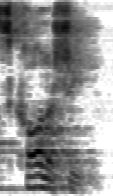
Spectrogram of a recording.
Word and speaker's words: scholarship: Các bạn lưu ý ở đây là âm sờ nhé, không phải là âm sờ, không phải là scholarship, mà nó là scholarship, scholarship. Xuống giọng âm cuối cùng, scholarship.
